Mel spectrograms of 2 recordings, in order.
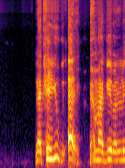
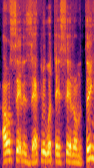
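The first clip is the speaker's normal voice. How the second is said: normal talking voice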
